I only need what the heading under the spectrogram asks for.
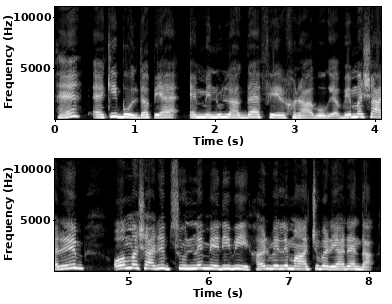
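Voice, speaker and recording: Woman putting on a rustic Punjabi mother, Punjabi accent, thick scolding voice, high, dry recording. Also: moderate pace, no room sound, lightly acted. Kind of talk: audiobook reading of a novel.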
